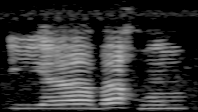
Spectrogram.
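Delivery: ایابہم very slow, یا held two counts; Quran recitation. Shown as a demonstration. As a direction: stretch the یا in ایابہم. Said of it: "یا کو دو حرکہ". (ایابہم میں یا کو دو حرکہ لمبا کریں)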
